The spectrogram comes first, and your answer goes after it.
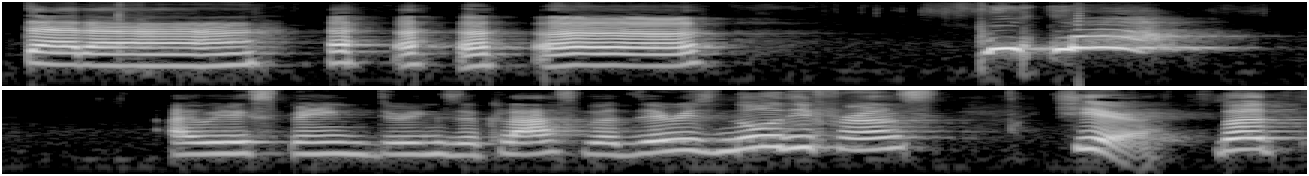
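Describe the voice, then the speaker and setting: A woman teaching a beginner lesson, pronouncing words slowly and clearly, with playful asides. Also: on the high side. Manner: slow, exaggerated pronunciation with playful asides. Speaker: French teacher. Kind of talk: language lesson mixing French and English.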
